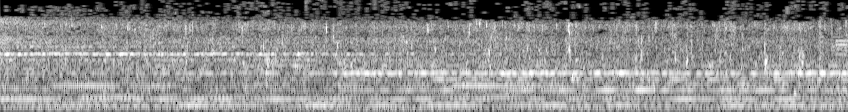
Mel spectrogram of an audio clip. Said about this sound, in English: As you slip into the waters and the gentle waterfall makes a beautiful sound behind you.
